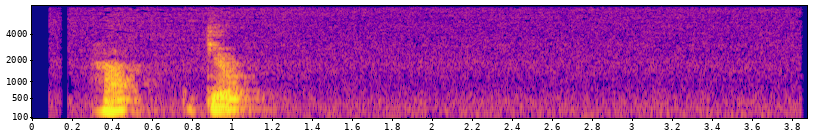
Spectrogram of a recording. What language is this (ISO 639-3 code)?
ces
